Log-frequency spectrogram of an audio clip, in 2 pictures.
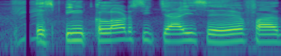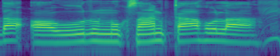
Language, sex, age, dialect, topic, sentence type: Bhojpuri, male, 18-24, Northern, agriculture, question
